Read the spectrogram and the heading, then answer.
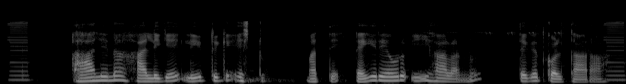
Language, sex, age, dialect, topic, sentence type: Kannada, male, 31-35, Coastal/Dakshin, agriculture, question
